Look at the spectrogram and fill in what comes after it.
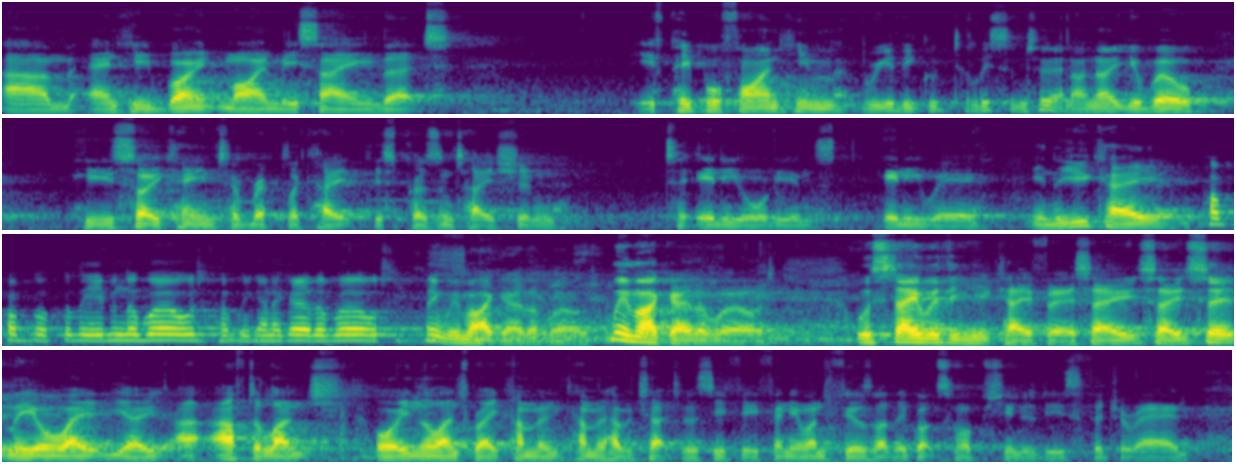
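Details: Adult man speaking; typical speech.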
